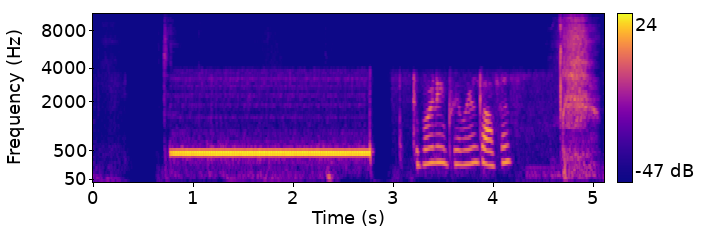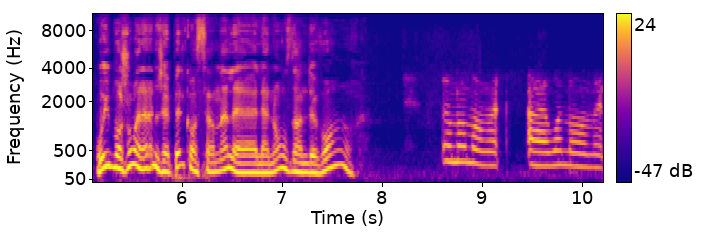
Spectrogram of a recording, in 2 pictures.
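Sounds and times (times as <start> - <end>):
electronic telephone ringing tone heard through the line: 0.8 - 2.8
speech: 3.3 - 4.4, 5.1 - 7.9, 8.6 - 10.2.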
